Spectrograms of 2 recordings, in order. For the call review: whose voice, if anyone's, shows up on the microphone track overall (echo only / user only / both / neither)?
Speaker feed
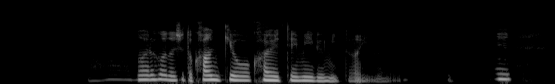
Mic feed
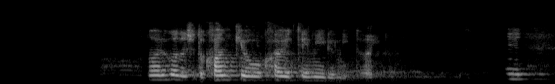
echo only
